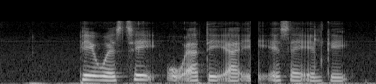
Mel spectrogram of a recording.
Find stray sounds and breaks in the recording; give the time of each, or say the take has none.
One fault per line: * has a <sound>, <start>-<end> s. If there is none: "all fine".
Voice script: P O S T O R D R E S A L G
* has a dropout, 2.5-2.6 s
